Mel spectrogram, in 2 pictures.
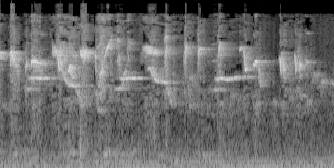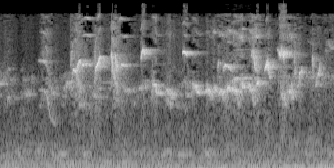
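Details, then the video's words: West Nusa Tenggara parva bush lark (branjangan) giving lively, high-pitched song: tumbling chirps, short trills and buzzy slurs in two long phrases with a brief quieter gap between. "SUARA ASLI BRANJANGAN PARVA NTB"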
